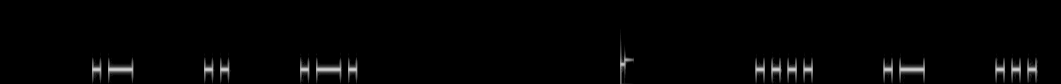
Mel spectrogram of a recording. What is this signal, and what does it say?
Morse code, heard as a keyed tone, about 15 wpm, spaced as for 9 wpm, 700 Hz. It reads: AIR HAS
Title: 3x Character Spacing - Top 300 Words - 15wpm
